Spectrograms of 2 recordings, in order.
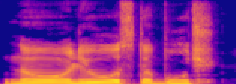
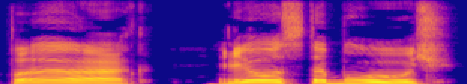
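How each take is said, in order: First: Said in the usual way. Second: Slow, spiteful guard voice, pitched up; mildly rasped angry exclamation; angry wheeze. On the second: A narrator's reading. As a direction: spit out the name slowly. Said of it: "зло прохрипел второй охранник".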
